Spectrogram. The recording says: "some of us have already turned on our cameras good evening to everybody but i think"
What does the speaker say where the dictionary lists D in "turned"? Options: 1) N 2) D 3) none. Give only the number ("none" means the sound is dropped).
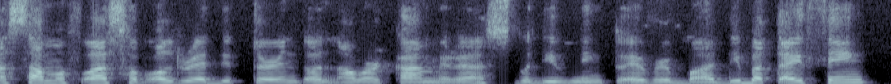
2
